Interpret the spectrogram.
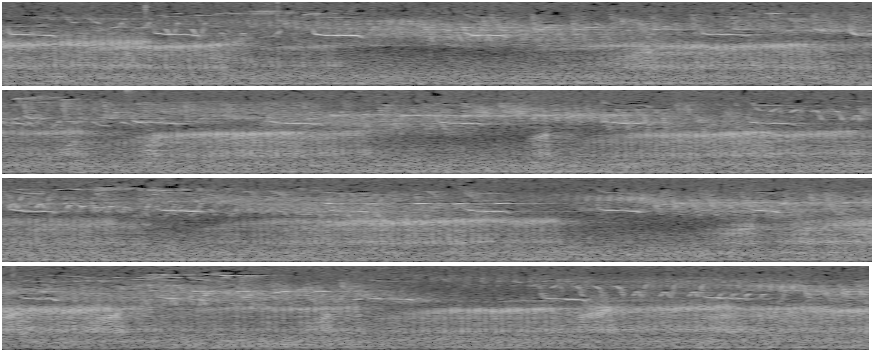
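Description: Birds chirping: one bird repeats a short, hooked chirp about once a second over a steady chorus of calls that swells and fades every few seconds.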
